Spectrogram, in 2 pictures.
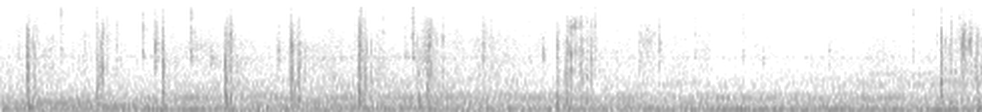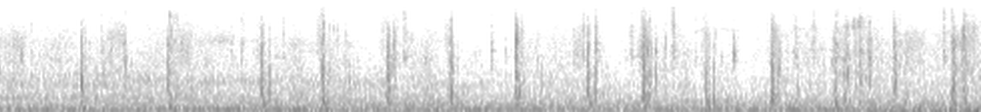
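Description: Footsteps crunch slowly over a gritty floor.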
